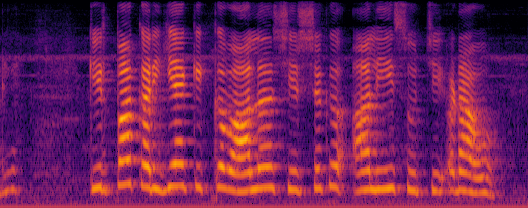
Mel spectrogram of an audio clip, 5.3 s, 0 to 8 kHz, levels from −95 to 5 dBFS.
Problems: constant background noise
